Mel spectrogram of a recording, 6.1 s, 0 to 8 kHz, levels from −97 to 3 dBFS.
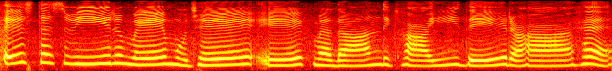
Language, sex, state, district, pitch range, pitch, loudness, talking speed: Hindi, female, Madhya Pradesh, Katni, 235-295 Hz, 270 Hz, -17 LUFS, 100 wpm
